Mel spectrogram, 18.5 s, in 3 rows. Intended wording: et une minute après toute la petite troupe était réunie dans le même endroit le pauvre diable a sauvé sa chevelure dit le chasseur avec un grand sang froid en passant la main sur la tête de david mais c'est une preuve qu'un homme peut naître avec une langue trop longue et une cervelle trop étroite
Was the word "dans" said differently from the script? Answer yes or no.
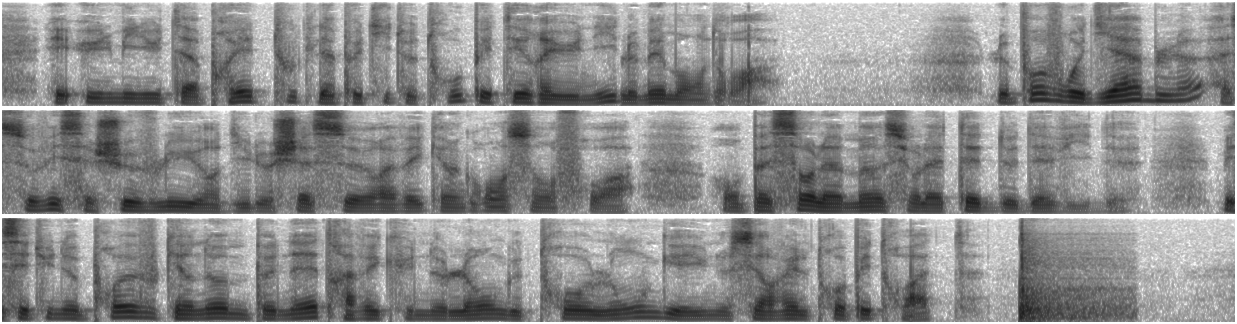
yes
